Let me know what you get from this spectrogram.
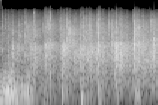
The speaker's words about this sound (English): Sorry, I keep talking over the clapping. It's terrible.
